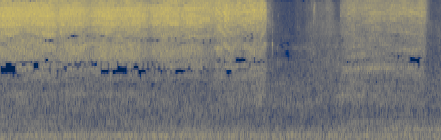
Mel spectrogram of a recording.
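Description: Aerosol can of vanilla cover-scent spray hissing: one long spray, a break about two and a half seconds in, then a second shorter spray that stops near the end.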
